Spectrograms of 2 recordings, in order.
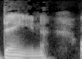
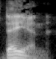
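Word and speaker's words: Dáin: So when you have somebody whose name is D-A-I-N with an accent over the A, he's doing that to indicate that you're supposed to pronounce that as two syllables. It's not just Dane or Dine. It's two syllables. It's Dayan. And similarly, G-L-O-I-N is not Gloin.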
